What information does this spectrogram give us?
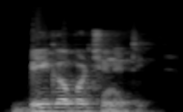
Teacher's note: the two words merge together with the consonant sound flowing directly into the vowel sound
